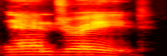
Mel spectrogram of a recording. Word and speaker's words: Andrade: you his name is again his name is pronounced andrade people still don't know how to pronounce his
